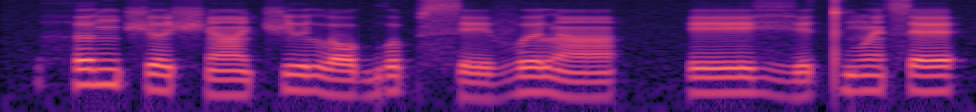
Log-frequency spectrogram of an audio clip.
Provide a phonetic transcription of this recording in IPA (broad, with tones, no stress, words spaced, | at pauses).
hə˦ŋʃə˧ ʃã˧t͡ʃɨ˦lɔ˧ɡʷɛ˦p se˨ və˦lã˧ | eː˧ ɣe˨˦tɡʷɛ̃˦sɛ˦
